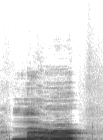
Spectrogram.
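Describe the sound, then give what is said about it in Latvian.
A person does a single, drawn-out cow moo impression, about a second long, rising slightly in pitch before dropping off abruptly. It is loud and heard alone. “Nemāku, es gobu māku labāk.”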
